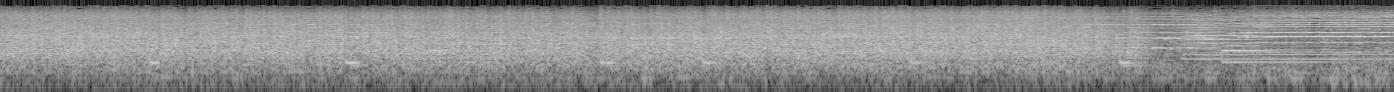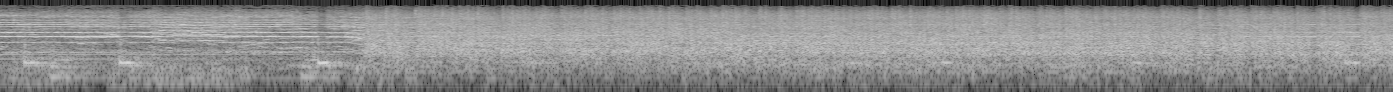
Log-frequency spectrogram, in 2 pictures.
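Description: Reed horns play a loud, shrill tune close by.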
